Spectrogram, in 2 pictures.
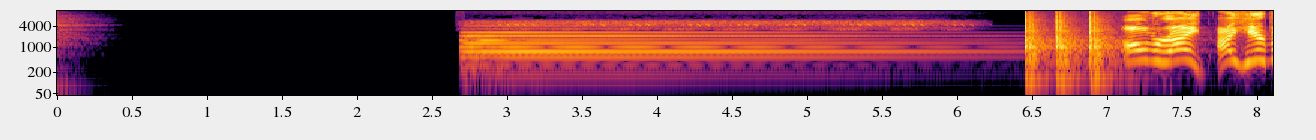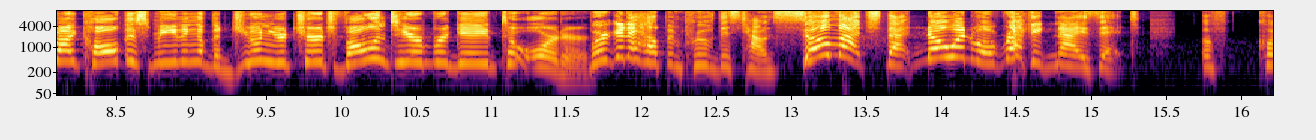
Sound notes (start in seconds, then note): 2.7 bells chime; 6.4 gavel pounding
